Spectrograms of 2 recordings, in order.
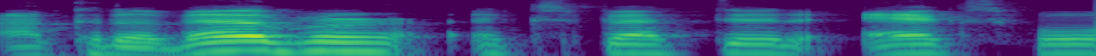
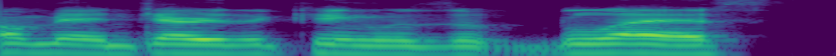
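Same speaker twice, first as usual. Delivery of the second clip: ordinary talk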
